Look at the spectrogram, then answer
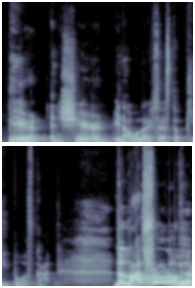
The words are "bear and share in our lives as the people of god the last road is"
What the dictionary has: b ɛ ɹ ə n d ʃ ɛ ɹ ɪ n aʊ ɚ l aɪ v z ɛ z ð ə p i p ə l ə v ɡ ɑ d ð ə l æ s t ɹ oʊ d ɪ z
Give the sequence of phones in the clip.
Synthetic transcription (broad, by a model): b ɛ ɹ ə n ʃ ɛ ɹ ɪ n aʊ ɚ l aɪ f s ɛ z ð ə p i p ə l ə v ɡ ɑ d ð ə l æ s t ɹ oʊ d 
